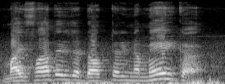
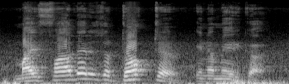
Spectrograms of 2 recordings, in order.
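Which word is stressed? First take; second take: America; doctor. First: The stress is on America. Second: The stress is on doctor.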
